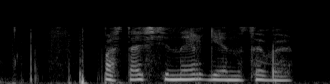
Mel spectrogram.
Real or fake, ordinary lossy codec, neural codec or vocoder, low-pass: real; MP3, 24 kbps; none; 7.2 kHz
